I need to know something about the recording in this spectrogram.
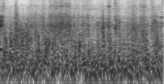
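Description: Loud, steady wind buffeting the microphone, a dense low rumble with no clear rhythm.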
